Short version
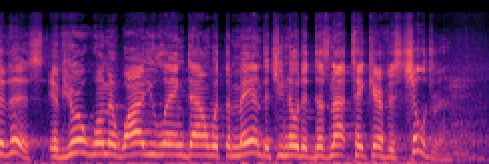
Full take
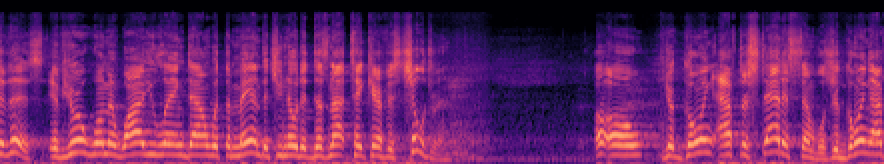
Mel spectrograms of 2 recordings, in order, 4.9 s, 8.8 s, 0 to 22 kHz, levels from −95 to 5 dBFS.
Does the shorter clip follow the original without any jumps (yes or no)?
yes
